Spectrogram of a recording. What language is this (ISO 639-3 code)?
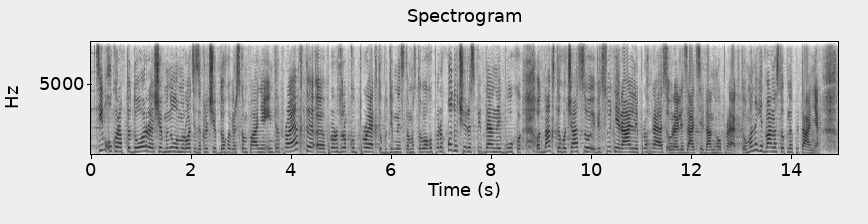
ukr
